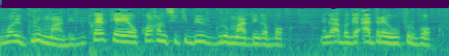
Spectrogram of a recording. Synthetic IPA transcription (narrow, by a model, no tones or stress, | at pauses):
mojiɡuɾupmabibikɔkejɛwkoxɐmsikibiɡɾupmabiŋɡabok | dɐŋɡabɐɡɐʔadɾewupuɾbok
